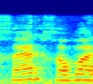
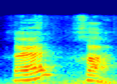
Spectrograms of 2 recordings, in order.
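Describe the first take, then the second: First: A 'w' sound is heard after the 'kh'. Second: No 'w' sound is heard after the 'kh'. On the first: The speaker calls it wrong. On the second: The speaker calls it right.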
